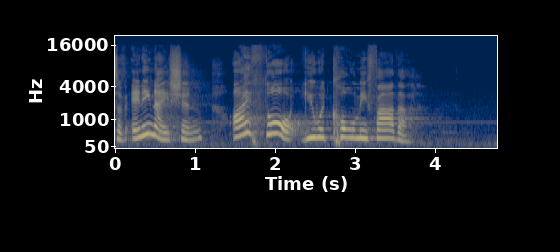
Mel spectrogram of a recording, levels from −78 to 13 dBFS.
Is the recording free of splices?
no; 1 cut; at 1.2 s

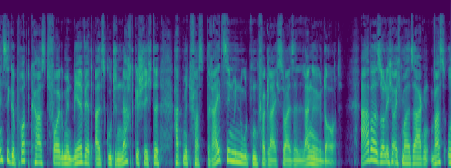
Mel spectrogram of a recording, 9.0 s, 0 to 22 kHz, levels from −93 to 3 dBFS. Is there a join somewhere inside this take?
no; 0 cuts

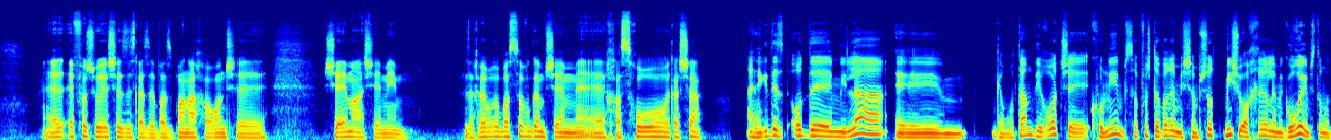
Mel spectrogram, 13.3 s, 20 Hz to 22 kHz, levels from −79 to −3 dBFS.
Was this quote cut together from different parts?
yes; 4 cuts; at 1.3 s, 6.7 s, 7.8 s, 10.9 s

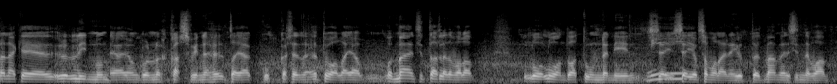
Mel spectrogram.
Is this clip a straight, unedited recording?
no; 4 cuts; at 1.1 s, 2.3 s, 4.4 s, 7.0 s

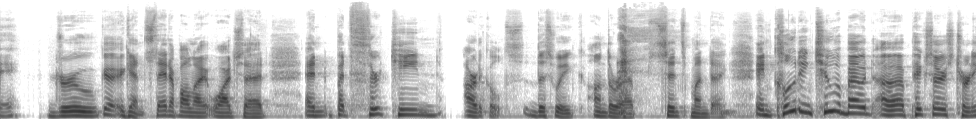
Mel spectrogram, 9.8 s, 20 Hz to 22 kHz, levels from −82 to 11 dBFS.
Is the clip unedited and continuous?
yes; 0 cuts

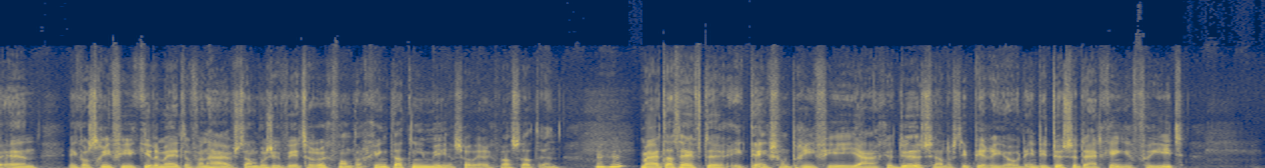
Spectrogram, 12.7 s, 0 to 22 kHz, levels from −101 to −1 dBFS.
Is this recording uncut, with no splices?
yes; 0 cuts

